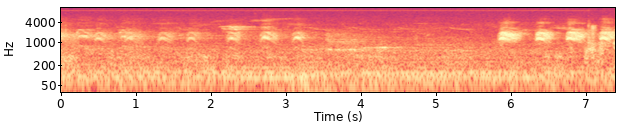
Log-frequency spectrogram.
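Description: Angry crows caw harshly near their nest while mobbing a hawk: a run of scattered calls, then a louder, tighter burst of repeated caws close by, with no talking.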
